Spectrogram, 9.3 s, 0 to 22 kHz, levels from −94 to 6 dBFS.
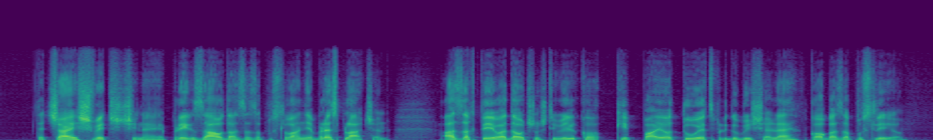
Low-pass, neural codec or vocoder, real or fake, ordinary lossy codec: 14.4 kHz; autoencoder, 48 kHz, 128 numbers a frame, DAC-VAE, trained on Japanese speech; fake; none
